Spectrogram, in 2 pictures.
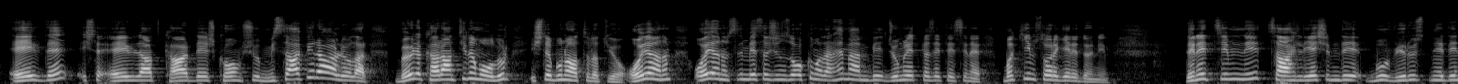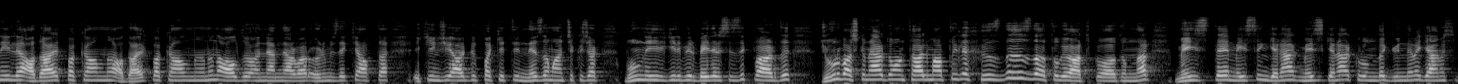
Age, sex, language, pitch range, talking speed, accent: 50-69, male, Turkish, 185-225 Hz, 150 wpm, native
